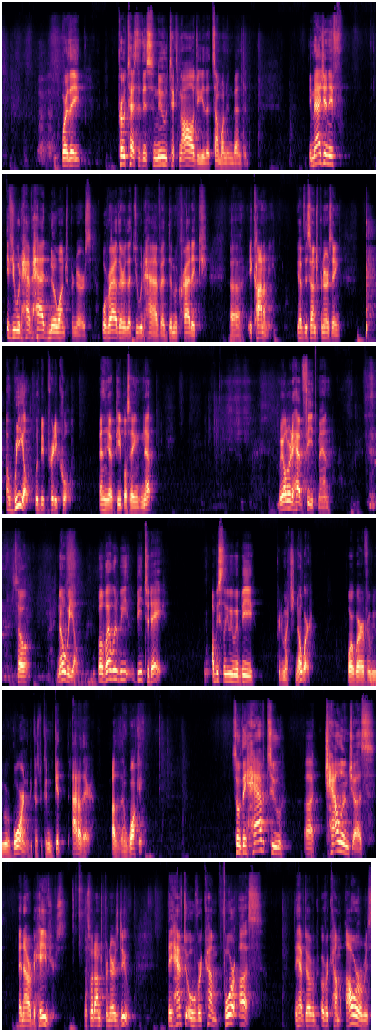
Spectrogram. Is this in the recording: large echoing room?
yes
